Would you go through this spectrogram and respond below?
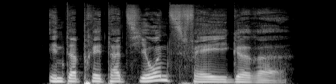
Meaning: inflection of interpretationsfähig: 1. strong/mixed nominative/accusative feminine singular comparative degree 2. strong nominative/accusative plural comparative degree
- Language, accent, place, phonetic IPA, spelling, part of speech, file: German, Germany, Berlin, [ɪntɐpʁetaˈt͡si̯oːnsˌfɛːɪɡəʁə], interpretationsfähigere, adjective, De-interpretationsfähigere.ogg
